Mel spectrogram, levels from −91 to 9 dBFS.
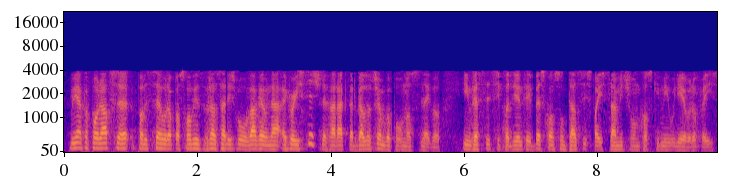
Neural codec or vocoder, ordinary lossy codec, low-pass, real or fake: codec, 16 kHz, 0.5 kbps, X-Codec, HuBERT features, trained on LibriSpeech; AAC, 16 kbps; 7.2 kHz; fake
